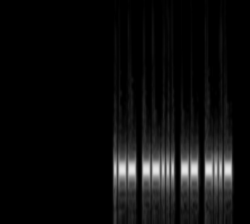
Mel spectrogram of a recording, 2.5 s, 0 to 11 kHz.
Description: Morse code, heard as a keyed tone, about 51 wpm, 700 Hz. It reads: W7MX
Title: USA Call Signs - 4 Characters - 3x Character Spacing - 50wpm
